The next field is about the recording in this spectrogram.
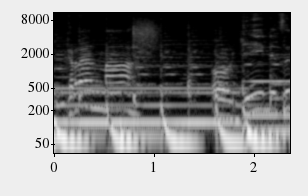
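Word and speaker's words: Granma: If you pronounce it correctly, it sounds like grandma.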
